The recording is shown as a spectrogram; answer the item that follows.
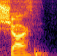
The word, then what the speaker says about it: Char: Char Char gets it it is CH but okay is sh is Char it's funny watching people who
